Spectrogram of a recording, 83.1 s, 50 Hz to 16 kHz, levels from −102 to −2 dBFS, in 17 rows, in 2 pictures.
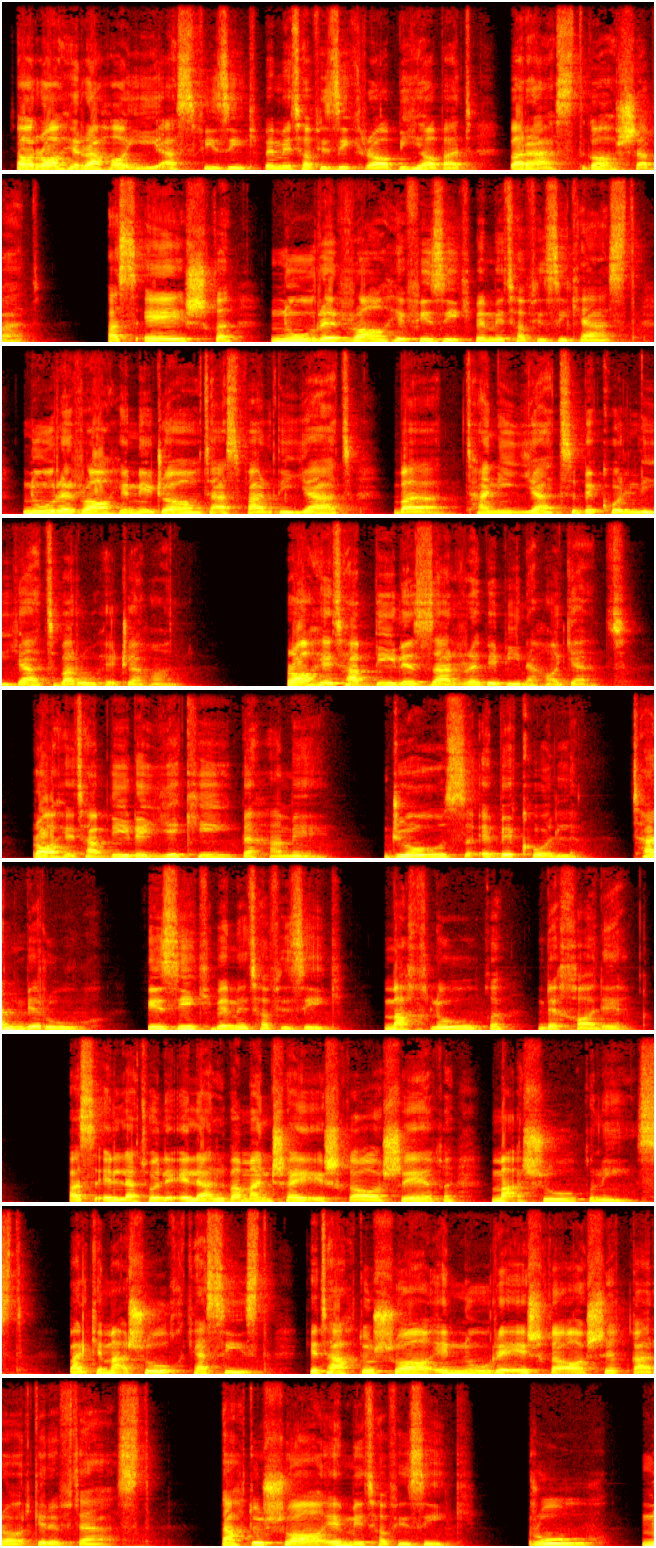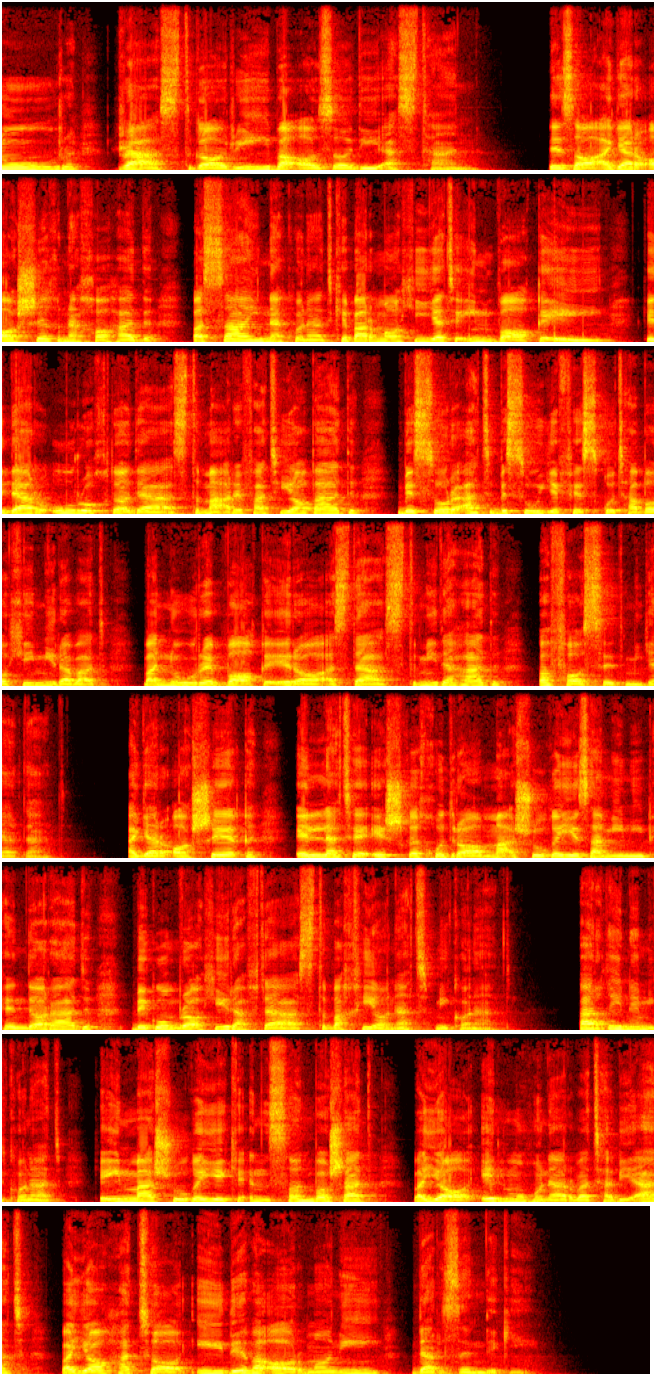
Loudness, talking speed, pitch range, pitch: -25 LUFS, 125 wpm, 140-190 Hz, 170 Hz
